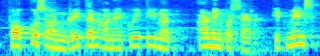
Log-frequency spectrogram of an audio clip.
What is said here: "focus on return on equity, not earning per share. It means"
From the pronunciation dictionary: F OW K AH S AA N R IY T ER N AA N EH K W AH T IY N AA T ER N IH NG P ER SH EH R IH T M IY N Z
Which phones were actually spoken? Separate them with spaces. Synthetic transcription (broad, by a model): F OW K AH S AA N R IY T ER N AA N EH K W AH T IY N AA T ER N IH NG P ER S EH R IH T M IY N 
